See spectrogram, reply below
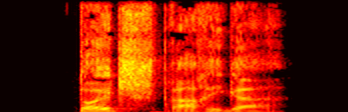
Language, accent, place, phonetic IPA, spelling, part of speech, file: German, Germany, Berlin, [ˈdɔɪ̯t͡ʃˌʃpʁaːxɪɡɐ], deutschsprachiger, adjective, De-deutschsprachiger.ogg
- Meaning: inflection of deutschsprachig: 1. strong/mixed nominative masculine singular 2. strong genitive/dative feminine singular 3. strong genitive plural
